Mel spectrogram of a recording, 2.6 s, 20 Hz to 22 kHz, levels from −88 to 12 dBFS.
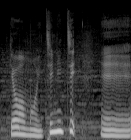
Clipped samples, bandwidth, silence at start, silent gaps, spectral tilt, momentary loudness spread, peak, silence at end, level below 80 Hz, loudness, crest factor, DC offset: under 0.1%; 11.5 kHz; 0.2 s; none; -7.5 dB/octave; 8 LU; -6 dBFS; 0 s; -52 dBFS; -19 LUFS; 12 dB; under 0.1%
